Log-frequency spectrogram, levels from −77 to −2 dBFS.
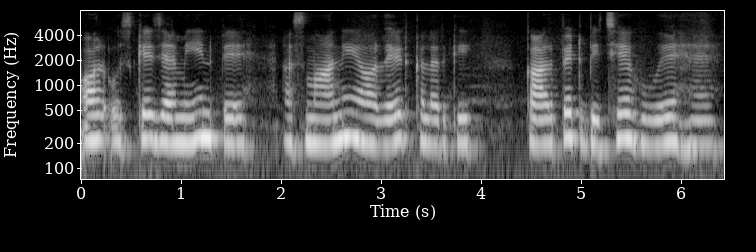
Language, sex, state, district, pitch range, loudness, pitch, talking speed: Hindi, female, Jharkhand, Palamu, 190-215 Hz, -19 LUFS, 195 Hz, 120 wpm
